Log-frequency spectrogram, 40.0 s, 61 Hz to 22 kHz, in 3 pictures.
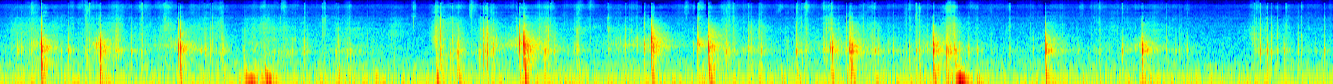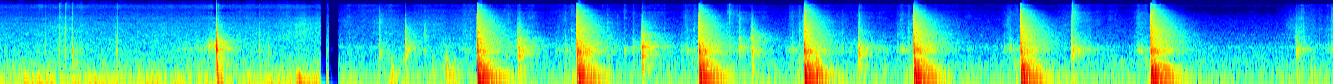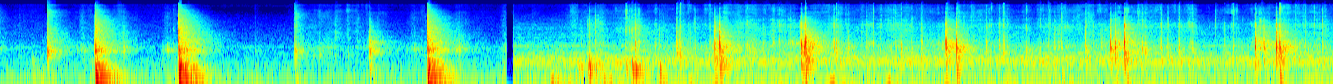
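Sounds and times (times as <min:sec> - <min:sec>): light taps and crinkles: 0:00.0 - 0:16.6, 0:31.8 - 0:39.9.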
